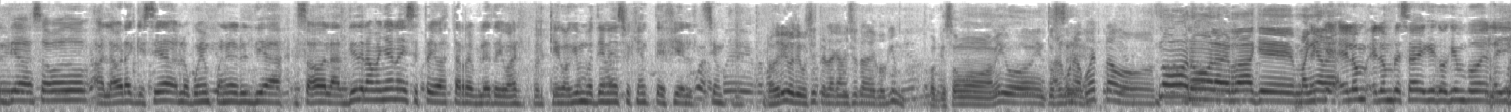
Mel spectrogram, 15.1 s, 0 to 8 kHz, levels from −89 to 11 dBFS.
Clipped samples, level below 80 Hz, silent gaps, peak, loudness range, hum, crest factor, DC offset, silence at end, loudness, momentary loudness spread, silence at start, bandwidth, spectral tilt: under 0.1%; -54 dBFS; none; -6 dBFS; 5 LU; none; 14 dB; under 0.1%; 0 s; -20 LUFS; 8 LU; 0 s; 7.6 kHz; -4 dB/octave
